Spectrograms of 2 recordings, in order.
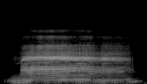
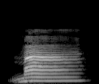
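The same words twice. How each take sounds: First: The syllable is said in a lowered voice. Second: The syllable is said in a loud voice. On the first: "el segundo ma en voz baja" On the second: "en voz alta ma"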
